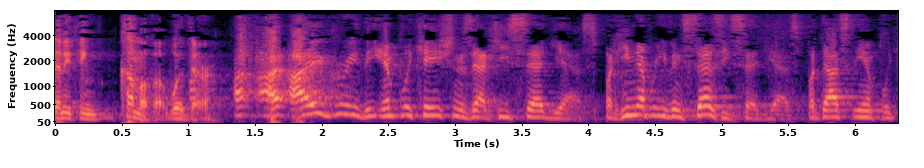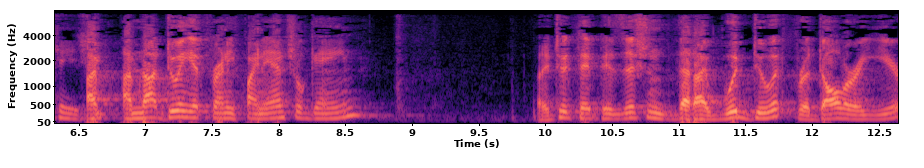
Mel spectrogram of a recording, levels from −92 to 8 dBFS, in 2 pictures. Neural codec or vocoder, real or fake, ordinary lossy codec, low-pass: none; real; MP3, 32 kbps; 7.2 kHz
